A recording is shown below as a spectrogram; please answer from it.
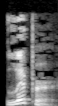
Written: lipper

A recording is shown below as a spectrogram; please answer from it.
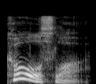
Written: coleslaw

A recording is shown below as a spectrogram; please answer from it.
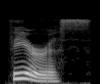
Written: theoris

